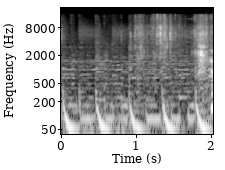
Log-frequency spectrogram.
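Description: Background music with a steady beat, and near the end the crinkle of a foil Yu-Gi-Oh booster pack wrapper being torn open by hand.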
